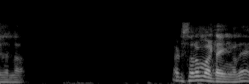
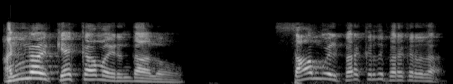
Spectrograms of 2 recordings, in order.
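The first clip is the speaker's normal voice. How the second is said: loud preaching; 3 semitones higher, 9 dB louder than usual. Acted. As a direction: proclaim it to the whole church. Preaching proclamation. (உரத்த பிரசங்க அறிவிப்பு)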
